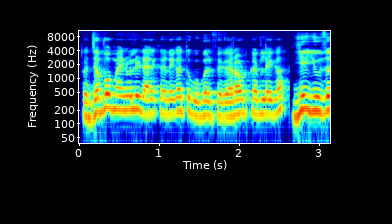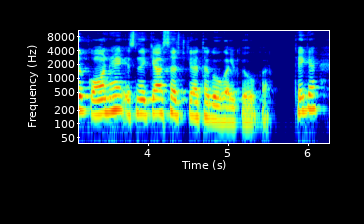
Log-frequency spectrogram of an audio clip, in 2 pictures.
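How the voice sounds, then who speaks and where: Man, fairly high voice, tutorial presenter, step-by-step explanation, mixes in English technical terms, frequent check-in tags. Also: moderate pace, a little mellow. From India.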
